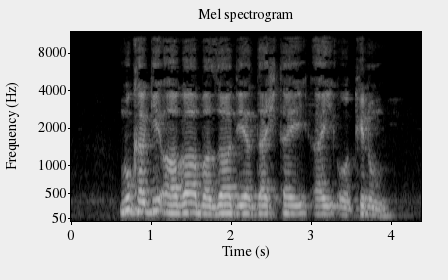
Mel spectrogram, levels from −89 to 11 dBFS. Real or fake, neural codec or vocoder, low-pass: real; none; 10.8 kHz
